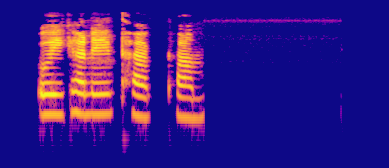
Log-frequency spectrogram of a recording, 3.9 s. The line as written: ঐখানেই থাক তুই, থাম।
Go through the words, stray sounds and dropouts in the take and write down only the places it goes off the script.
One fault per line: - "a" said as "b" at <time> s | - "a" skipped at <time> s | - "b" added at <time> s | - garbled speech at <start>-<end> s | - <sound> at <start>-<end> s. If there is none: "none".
- "তুই" skipped at 1.5 s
